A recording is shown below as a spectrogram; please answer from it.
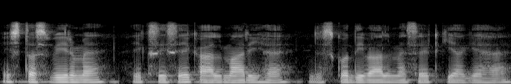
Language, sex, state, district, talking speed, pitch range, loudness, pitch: Hindi, male, Jharkhand, Deoghar, 175 wpm, 100-110 Hz, -19 LUFS, 100 Hz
